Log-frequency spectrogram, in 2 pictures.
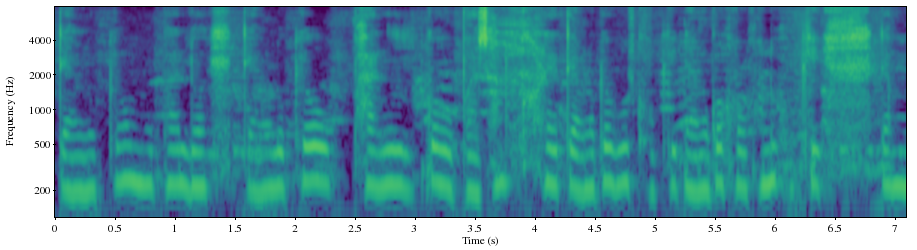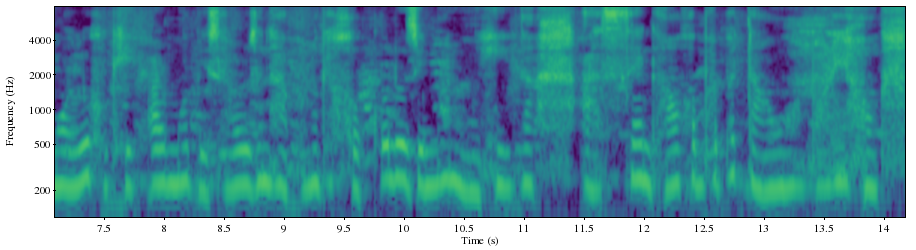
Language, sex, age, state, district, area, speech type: Assamese, female, 30-45, Assam, Charaideo, rural, spontaneous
